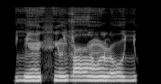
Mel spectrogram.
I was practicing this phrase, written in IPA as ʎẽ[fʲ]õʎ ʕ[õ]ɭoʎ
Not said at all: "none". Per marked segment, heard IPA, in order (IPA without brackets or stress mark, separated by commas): fʲ, õ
